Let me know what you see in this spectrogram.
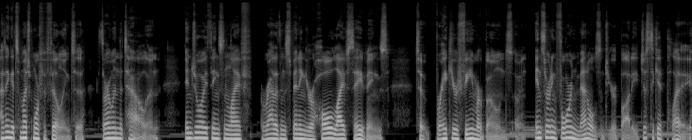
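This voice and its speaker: Moderate-paced speech over music in the background. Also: man. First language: not English. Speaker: YouTuber. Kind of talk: casual commentary video.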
